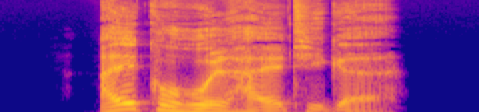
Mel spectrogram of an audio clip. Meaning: inflection of alkoholhaltig: 1. strong/mixed nominative/accusative feminine singular 2. strong nominative/accusative plural 3. weak nominative all-gender singular
- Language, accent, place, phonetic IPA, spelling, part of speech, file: German, Germany, Berlin, [ˈalkohoːlhaltɪɡə], alkoholhaltige, adjective, De-alkoholhaltige.ogg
